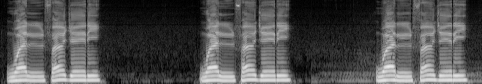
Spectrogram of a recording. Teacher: Huruf ja berharakat sukun kita pantulkan atau kita qalqalahkan.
